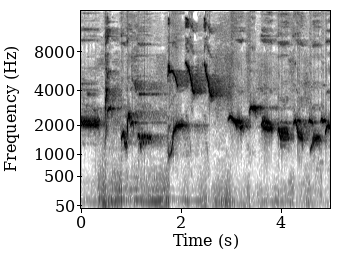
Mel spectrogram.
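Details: Oriental magpie-robin, locally kacer, singing energetically as a bait song to prompt other birds. A steady high whistle, then sliding notes and loud rising-falling whistles, ending in quick looping phrases. A low rumble sits underneath.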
